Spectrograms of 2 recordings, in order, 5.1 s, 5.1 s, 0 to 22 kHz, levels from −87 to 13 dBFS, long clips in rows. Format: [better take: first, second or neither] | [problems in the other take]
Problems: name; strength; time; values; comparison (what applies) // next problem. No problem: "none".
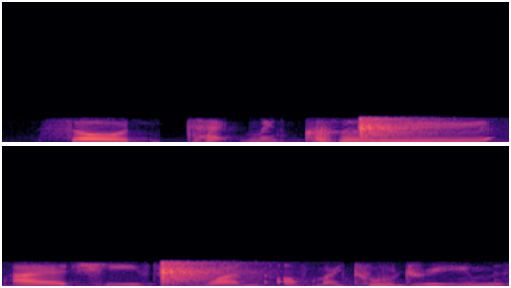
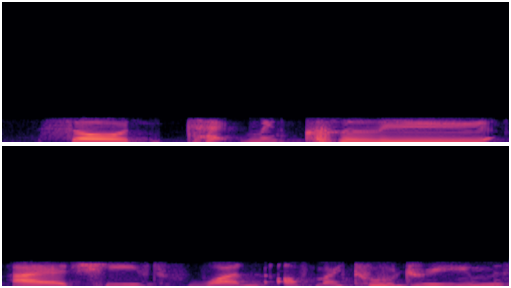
second | background sound (Clapping); as loud as the speech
